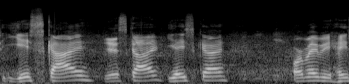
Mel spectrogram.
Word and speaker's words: Jeskai: Yeah, Jeskai Charm for the last couple points of damage, and Don't feel bad. They're really hard to say. Just Sky. I'm getting it. I think it's pronounced Yeskai.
